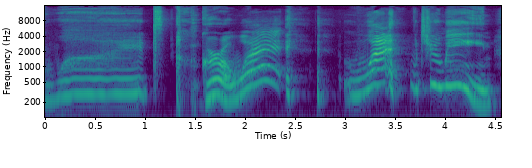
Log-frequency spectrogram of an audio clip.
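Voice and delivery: high, breathless mock shock with laughter; stunned disbelief. Cast members hearing the car reveal, stunned and high.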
